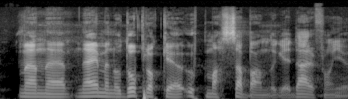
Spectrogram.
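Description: Against a silent background in a very clean recording, a man talks at a very fast pace. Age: 20s. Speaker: metal band musician. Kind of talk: casual chat. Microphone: close to mic, moved it back.

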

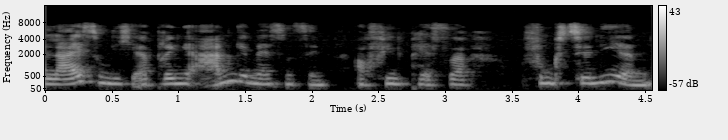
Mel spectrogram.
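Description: Here is a woman with an ordinary speaking voice. She talks at a moderate pace and a medium pitch. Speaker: self-love coach and author. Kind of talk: podcast interview.

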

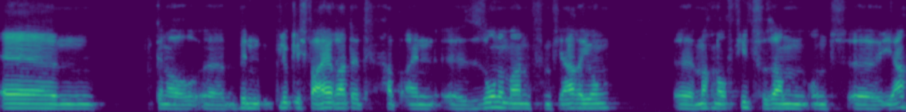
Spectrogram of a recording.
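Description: A man talks at a very slow pace in a monotone, flat intonation. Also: medium pitch for a man. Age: 30s. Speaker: finance content creator and entrepreneur. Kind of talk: casual interview chat. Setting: office. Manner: hesitant with frequent fillers.

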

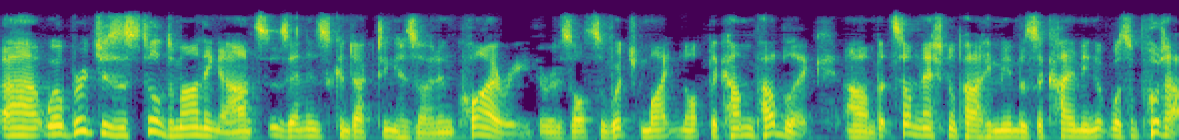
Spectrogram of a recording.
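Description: A man with a New Zealand accent talks at a very fast pace in a fairly high pitch, with lively intonation and hardly any pauses. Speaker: podcast host discussing politics. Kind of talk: casual chat.

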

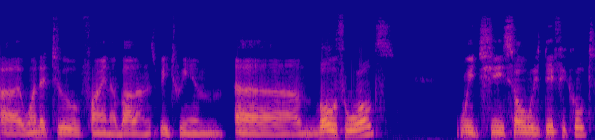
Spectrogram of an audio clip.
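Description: Speaking with ordinary pitch variation, a man uses a medium pitch. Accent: Spanish. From Spain. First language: Spanish. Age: 20s. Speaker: journalist. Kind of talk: interview conversation. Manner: halting.

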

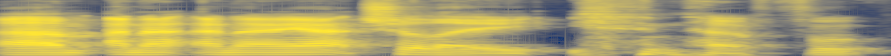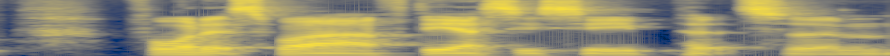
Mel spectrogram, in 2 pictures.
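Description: A man with a British accent, bright, sharp tone and lively intonation, at a moderate pace, on a very clean recording with a silent background. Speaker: podcast co-host. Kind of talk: casual chat, news recap.

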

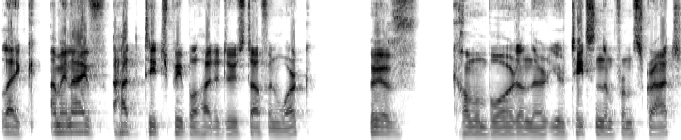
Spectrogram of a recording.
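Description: On a very clean recording with a silent background, a man with a Northern Irish accent speaks at a moderate pace in a medium pitch, with a bright, sharp tone, a flat monotone and very even loudness. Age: 40s. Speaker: podcast co-host. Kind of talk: casual chat.

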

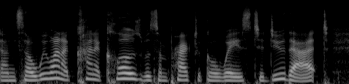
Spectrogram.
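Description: In a very clean, dry and close recording with a silent background and no echo, a woman speaks in a normal speaking voice at a medium pitch, with lively intonation and a moderate pace. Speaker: podcast co-host and parent. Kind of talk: casual conversational podcast chat.

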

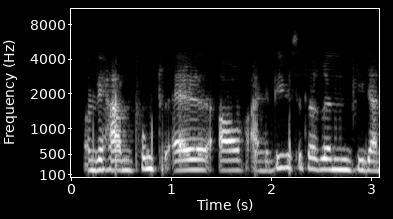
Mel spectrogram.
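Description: At a moderate pace, a woman speaks in a plain, everyday voice with a medium pitch and fairly even intonation. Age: 40s. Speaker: startup founder. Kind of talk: interview.

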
